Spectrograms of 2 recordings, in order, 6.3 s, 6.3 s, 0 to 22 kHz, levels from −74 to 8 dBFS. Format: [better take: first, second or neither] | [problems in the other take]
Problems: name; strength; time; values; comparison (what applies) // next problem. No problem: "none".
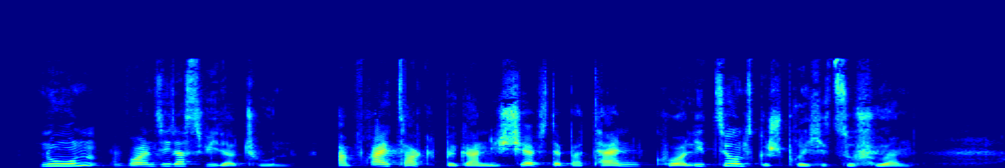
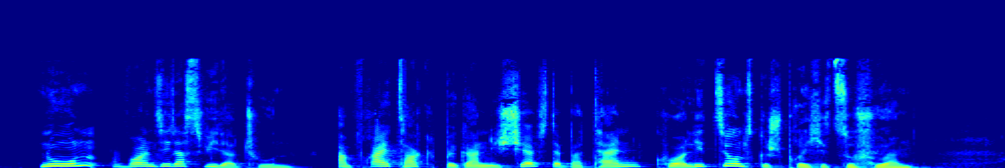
second | thin; very; fading below 400 Hz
